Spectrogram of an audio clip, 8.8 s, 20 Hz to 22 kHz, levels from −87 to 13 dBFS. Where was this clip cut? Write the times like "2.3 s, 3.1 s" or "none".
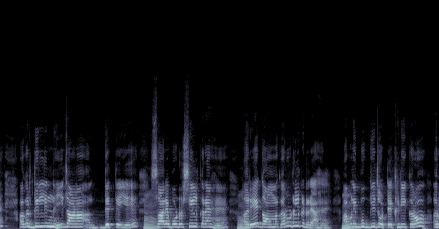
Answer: none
